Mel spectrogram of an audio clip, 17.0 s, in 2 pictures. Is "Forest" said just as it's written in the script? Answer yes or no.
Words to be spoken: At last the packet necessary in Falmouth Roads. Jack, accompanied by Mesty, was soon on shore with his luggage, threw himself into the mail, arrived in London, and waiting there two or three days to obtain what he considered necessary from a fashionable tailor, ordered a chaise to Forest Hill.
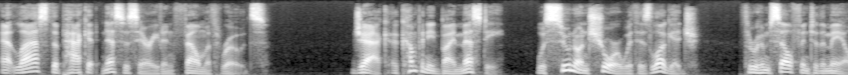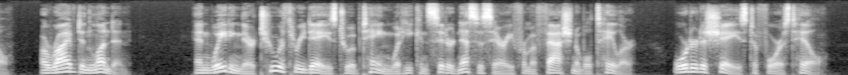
yes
